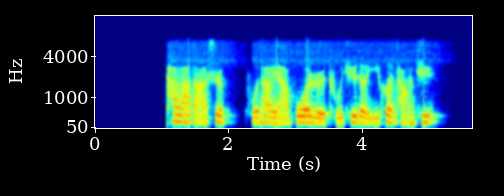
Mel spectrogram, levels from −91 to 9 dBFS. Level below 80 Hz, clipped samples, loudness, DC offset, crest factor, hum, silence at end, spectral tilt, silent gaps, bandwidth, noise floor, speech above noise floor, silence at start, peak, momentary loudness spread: -56 dBFS; under 0.1%; -17 LUFS; under 0.1%; 16 dB; none; 0.55 s; -8 dB/octave; none; 7.2 kHz; -85 dBFS; 68 dB; 1.05 s; -2 dBFS; 9 LU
